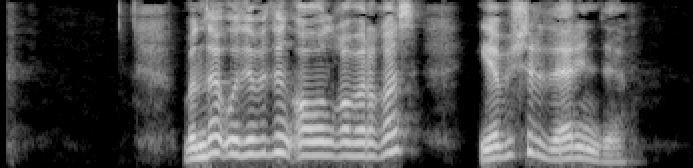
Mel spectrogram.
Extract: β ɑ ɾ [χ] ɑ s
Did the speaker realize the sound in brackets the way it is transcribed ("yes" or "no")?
no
